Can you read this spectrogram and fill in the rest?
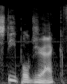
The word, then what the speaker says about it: steeplejack: A head for heights is advantageous for those hiking or climbing in mountainous terrain and also in certain jobs such as steep jacks or wind turbine mechanics. You know what a steep jack is? – No. – Excuse me. It's steeplejack. First of all, I mispronounced it. Steeplejack.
